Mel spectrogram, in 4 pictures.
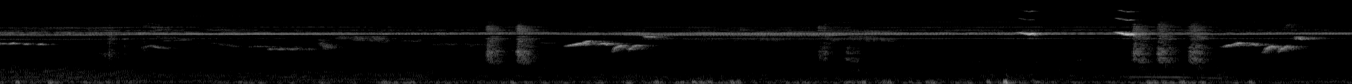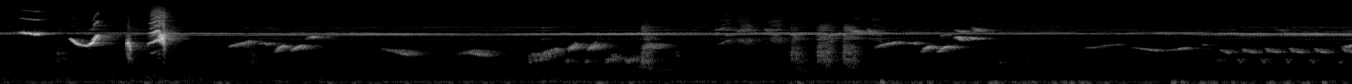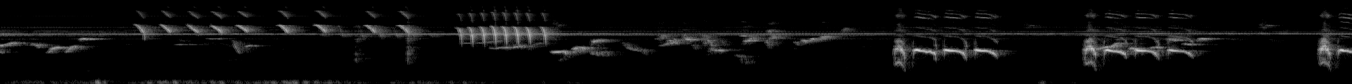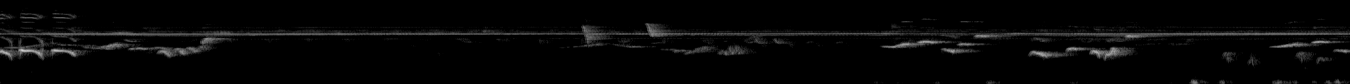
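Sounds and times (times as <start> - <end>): songbird singing trills: 0.0 - 43.3, 44.9 - 54.0.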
